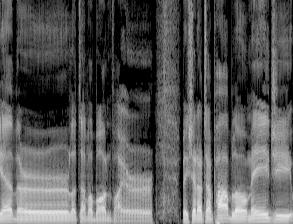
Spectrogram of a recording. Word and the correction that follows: Pablo Maggi: Wait. Hold on. I'm going to say it right. Joe DiMaggio. Maggi. Pablo Maggi, a.k.a.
